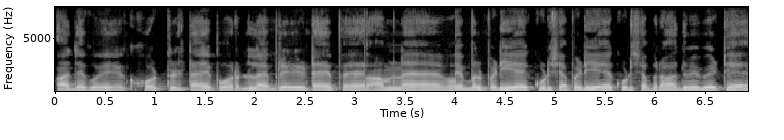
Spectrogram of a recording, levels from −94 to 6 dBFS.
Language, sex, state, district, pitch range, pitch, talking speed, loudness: Marwari, male, Rajasthan, Nagaur, 125-135 Hz, 130 Hz, 180 wpm, -21 LUFS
